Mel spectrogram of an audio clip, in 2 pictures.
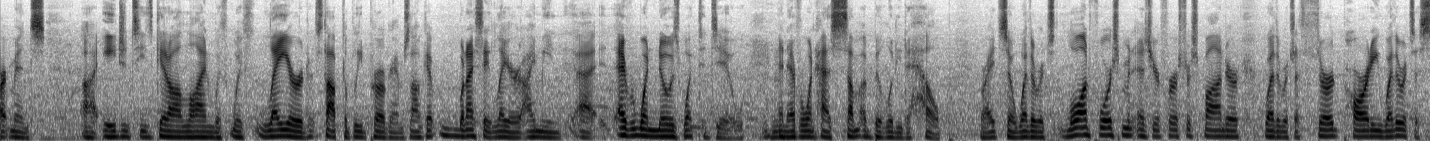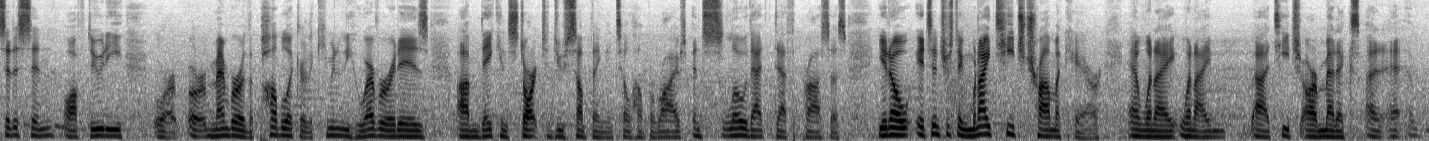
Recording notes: Live From Expo 2022. We are releasing never-before heard episodes from EMS World Expo 2022 in Orlando.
